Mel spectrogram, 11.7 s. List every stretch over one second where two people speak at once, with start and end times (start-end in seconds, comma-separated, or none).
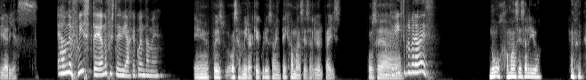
none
